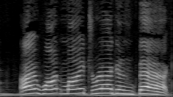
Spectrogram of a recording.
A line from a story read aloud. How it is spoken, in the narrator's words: cried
